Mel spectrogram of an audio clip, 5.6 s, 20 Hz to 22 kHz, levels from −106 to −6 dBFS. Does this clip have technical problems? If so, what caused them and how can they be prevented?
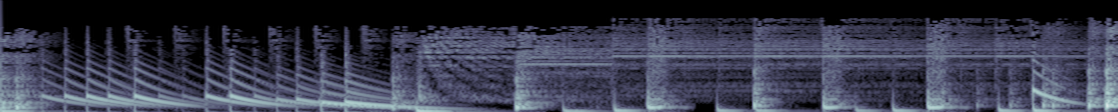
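Yes. MP3 compression damage is plainly audible throughout the music. The detail has a watery, swirling quality, with metallic chirps on bright transients. The likely cause is an encoder starved of bits. It dropped weak frequency lines that flicker on and off between frames, which points to a bitrate of around 32 kbps. Encoding at a higher bitrate, or keeping a lossless master, would prevent this.

A section at the wrong speed runs from 3.06 s to the end of the clip. It plays 1.34 times faster than it should, so the music suddenly sounds hurried and shifts up by about five semitones, because tempo and pitch rise together. The likely cause is that this portion was played back or edited against the wrong clock rate, so its samples were read out too quickly. Checking that every segment's sample rate matches the project before joining or playing would prevent it.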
